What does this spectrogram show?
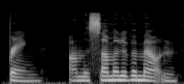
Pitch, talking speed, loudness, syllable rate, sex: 175 Hz, 195 wpm, -20 LUFS, 5.9 syllables/s, female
